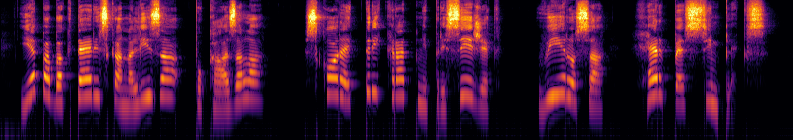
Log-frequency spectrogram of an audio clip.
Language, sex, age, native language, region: Slovenian, female, 30-49, Slovenian, Drava region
